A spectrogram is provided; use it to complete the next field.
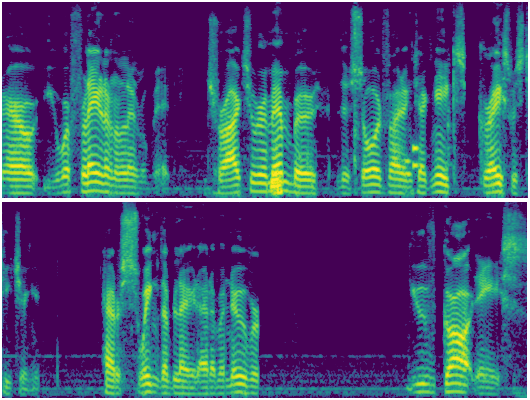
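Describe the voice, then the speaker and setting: This man puts on a character voice, fairly low in pitch, with fairly even intonation and a fairly slow pace. His loudness swings widely, and he takes long, frequent pauses. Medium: actual play. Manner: firm, blunt.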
